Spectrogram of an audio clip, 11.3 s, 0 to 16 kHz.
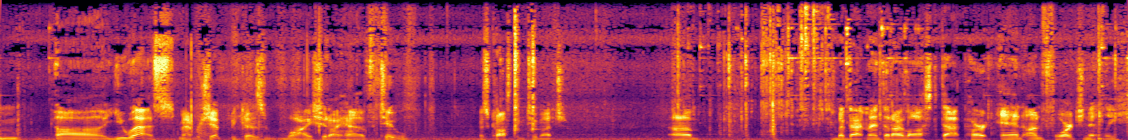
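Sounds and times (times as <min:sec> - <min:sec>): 
steady low hum: 0:00.0 - 0:11.2
speech: 0:00.2 - 0:05.8, 0:06.7 - 0:07.1, 0:08.3 - 0:11.2
keys jangling close to the microphone: 0:06.8 - 0:09.2.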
